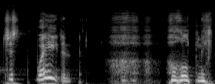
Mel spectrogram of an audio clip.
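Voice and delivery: high, slow plea broken by a gasp; crying out, gasping. A narrator's reading. Man mid-attack begging his girlfriend to hold him, gasping. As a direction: beg haltingly, fighting for breath. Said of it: "he cried out".

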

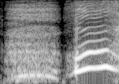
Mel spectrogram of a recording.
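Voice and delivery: loud, high mock gasp; shocked gasp. Imitating sister tasting hot sauce, exaggerated gasp.

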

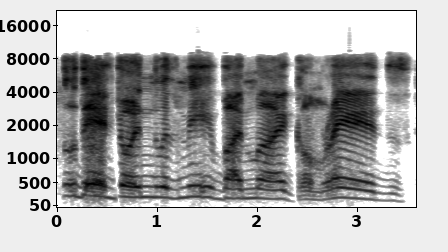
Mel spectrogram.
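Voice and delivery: put-on high, slow French-accented announcement. Game master introduces his fellow players, slow French accent. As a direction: present them grandly in a put-on French accent. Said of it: "going to drop the accent".

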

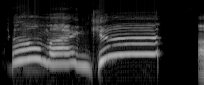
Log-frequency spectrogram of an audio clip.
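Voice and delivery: high, slow, drawn-out shock; shocked falsetto. Real, not acted. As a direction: gasp it out in disbelief.

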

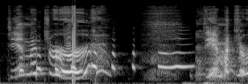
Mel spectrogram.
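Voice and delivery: high, loud, laughing cry of "Demeter"; mock yelling. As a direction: belt out "Demeter" in hammed-up outrage. Shouting the mangled name in mockery.

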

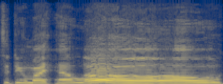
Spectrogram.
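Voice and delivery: loud, slow, eager delivery; gleeful anticipation; excited. Real, not acted. Excited about his gag.

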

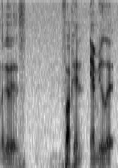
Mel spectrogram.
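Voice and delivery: usual speaking voice

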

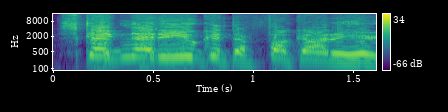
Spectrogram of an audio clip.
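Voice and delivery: mock cop throwing a partner out; other cop yelling. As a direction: bark at the partner to leave, fast. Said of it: "the other cop comes in".

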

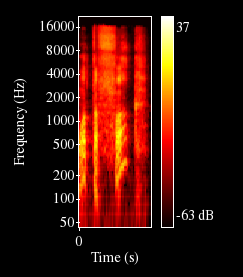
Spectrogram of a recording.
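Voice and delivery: lightly voiced startled woman; mock shocked victim. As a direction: play the woman's startled what-the-fuck, high and small. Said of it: "She's like".

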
